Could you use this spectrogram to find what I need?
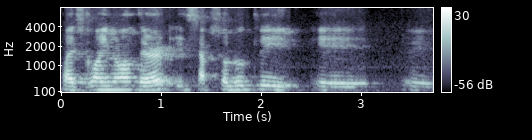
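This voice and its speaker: At a fairly slow pace, a man with a Mexican accent speaks at a fairly high pitch. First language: Spanish. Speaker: activist lawyer. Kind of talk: conference talk. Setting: conference panel. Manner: halting.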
